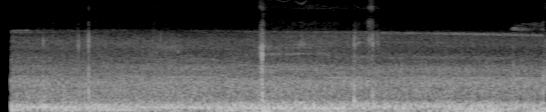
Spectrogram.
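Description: Steady low rumble of road traffic, with a few light clicks over it.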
